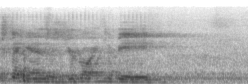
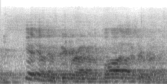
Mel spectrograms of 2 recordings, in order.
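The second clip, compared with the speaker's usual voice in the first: ordinary delivery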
